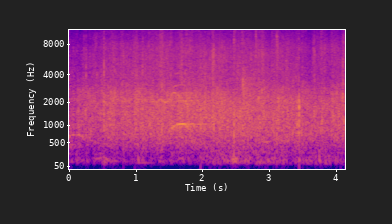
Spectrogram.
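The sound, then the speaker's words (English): An audience applauds a business partner who has just been introduced, a dense, steady wash of many hands clapping that holds at an even, fairly loud level for about four seconds with no one speaking over it. “I don't clap for him, but I'm glad.”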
